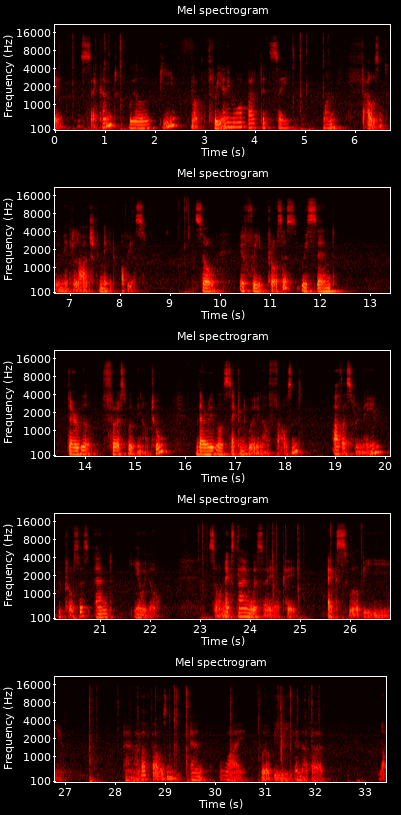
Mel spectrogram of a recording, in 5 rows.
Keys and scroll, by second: 9.4 super+e, 23.2 super+e.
